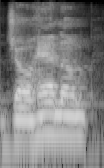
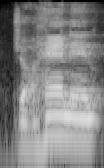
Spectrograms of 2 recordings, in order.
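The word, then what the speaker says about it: Johannine: It's called, Salakia, I mispronounced it. It's actually called the Johannan comma.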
